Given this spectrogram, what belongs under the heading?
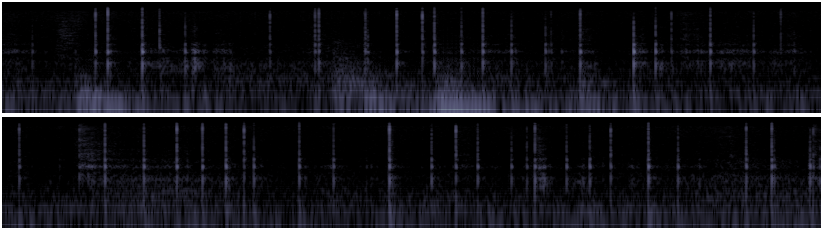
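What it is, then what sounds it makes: Fingertip tapping on a matte-covered manga book. Fingertips tap and scratch across a manga volume with a matte cover in quick, irregular bursts. Soft, dry clicks ring out sharply over a quiet, low, muffled thud and a faint papery scratch, with a few louder knocks near the start.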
